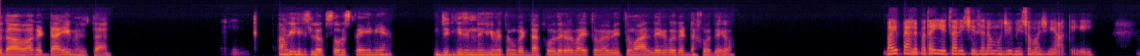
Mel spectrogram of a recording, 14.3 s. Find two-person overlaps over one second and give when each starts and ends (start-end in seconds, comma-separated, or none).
none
